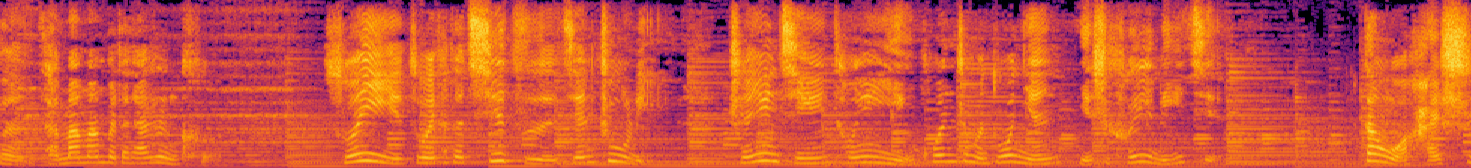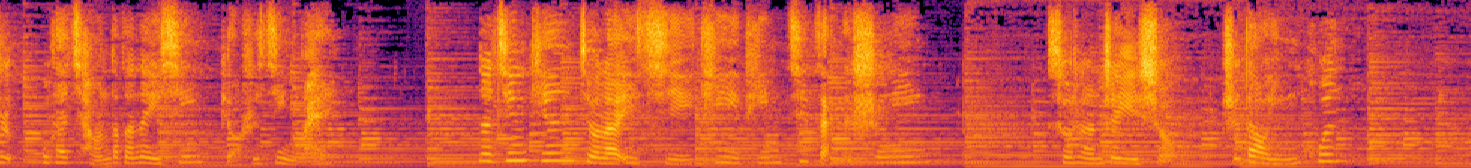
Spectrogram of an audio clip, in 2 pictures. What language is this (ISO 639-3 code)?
zho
